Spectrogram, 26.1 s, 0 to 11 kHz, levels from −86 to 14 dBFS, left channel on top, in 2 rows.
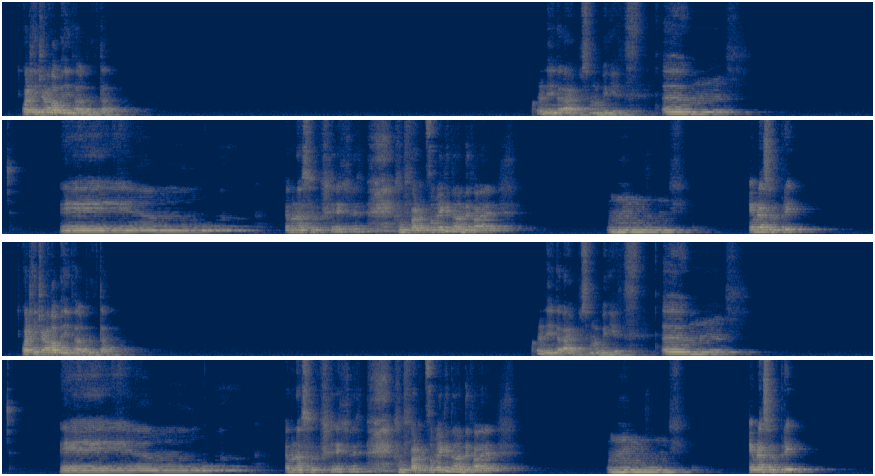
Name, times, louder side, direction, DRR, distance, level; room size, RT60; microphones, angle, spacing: voice 1, 0.3-1.6 8.0-9.5 9.9-10.9 13.9-16.6 17.3-20.6 22.1-23.2 24.3-24.9, equal, 30° right, -2 dB, 0.5 m, -28 dB
2.7 x 2.0 x 2.5 m, 0.92 s
head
